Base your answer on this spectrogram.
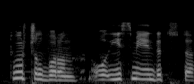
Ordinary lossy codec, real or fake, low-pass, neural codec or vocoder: none; real; 7.2 kHz; none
